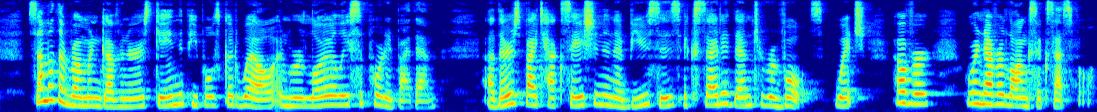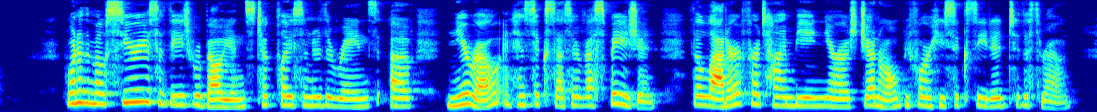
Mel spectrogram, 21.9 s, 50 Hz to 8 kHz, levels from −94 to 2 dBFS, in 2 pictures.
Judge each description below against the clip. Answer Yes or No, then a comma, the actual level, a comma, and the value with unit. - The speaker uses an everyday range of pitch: Yes, average, 3.1 semitones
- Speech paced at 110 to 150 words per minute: No, average, 180 wpm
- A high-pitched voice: Yes, high, 230 Hz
